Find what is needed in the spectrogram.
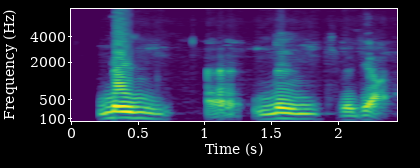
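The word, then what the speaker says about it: หนึ่ง: Ning, hein, ning, qui veut dire un, hein, parce qu'on a la voyelle ça la E. Et là, il est en vert, hein, donc c'est une intonation qui descend ning.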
